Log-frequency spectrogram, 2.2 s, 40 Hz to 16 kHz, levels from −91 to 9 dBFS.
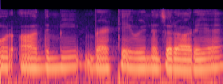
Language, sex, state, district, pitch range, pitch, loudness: Hindi, male, Uttar Pradesh, Jalaun, 120-135 Hz, 125 Hz, -15 LUFS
